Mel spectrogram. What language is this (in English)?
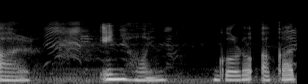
Santali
